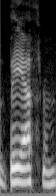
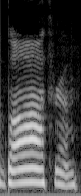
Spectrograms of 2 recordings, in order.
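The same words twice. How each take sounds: First: Said in the usual way. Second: Bathroom said as "bah-throom"; mock the grand AH in bathroom; broad-A bathroom. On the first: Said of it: "We have a bathroom". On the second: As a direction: bathroom with a long open AH. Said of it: "we don't live in a palace".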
